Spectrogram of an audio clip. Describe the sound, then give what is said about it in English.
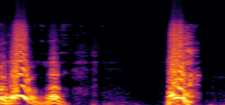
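A female dog barks on command: two quick, loud barks, a short pause, then a single bark, with no talk over them. “Now, I want you to bark one more time.”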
